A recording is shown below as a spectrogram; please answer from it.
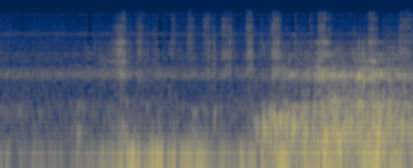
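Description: Underwater sound as a diver snares a spiny lobster with a pole: a run of sharp clicks and knocks starts about a second in, then a louder rushing, bubbling noise builds toward the end.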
